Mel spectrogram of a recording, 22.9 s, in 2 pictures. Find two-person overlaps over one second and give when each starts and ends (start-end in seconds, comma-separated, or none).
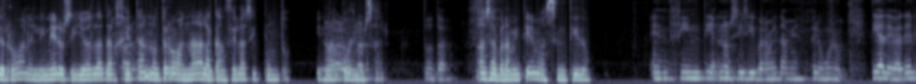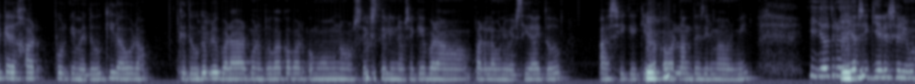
none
